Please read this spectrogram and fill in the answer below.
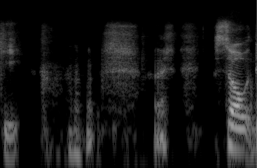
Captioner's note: laughs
